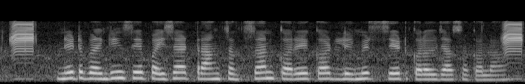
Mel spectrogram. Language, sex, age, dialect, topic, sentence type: Bhojpuri, male, 18-24, Western, banking, statement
